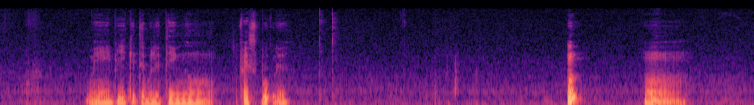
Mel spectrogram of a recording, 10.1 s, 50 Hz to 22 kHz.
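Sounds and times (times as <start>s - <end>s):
computer mouse clicks: 4.2s - 4.6s
short vocal sound: 7.5s - 7.9s, 8.6s - 9.3s.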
